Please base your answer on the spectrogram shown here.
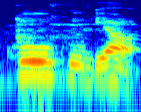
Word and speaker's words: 고구려: It's pronounced as 고구려, like a soft, like a G sound, as opposed to K.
